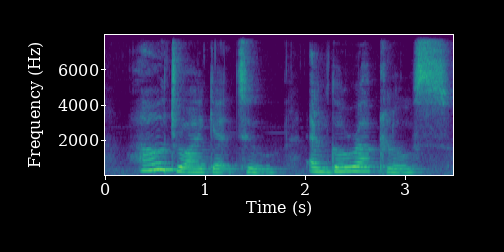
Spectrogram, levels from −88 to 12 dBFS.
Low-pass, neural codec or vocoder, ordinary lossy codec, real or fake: none; none; none; real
